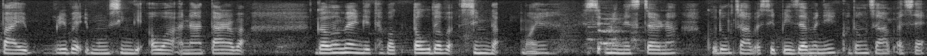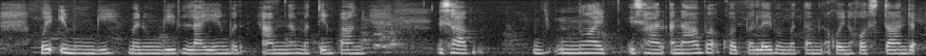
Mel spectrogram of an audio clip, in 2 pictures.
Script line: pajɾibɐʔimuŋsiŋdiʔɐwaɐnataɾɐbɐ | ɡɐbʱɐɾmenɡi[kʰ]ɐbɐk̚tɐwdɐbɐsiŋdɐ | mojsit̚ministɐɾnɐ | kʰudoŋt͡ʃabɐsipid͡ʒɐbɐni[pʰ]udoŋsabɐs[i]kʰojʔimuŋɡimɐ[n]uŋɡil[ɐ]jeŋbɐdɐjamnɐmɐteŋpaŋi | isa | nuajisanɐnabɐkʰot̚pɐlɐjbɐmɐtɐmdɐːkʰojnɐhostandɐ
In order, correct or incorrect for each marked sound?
incorrect: tʰ, incorrect: kʰ, incorrect: e, correct, incorrect: a

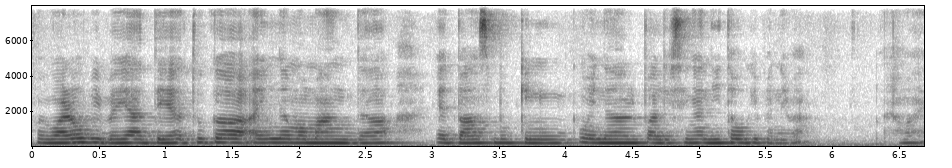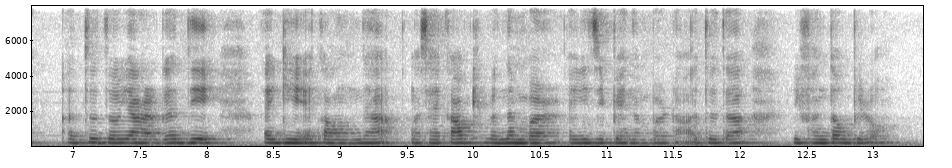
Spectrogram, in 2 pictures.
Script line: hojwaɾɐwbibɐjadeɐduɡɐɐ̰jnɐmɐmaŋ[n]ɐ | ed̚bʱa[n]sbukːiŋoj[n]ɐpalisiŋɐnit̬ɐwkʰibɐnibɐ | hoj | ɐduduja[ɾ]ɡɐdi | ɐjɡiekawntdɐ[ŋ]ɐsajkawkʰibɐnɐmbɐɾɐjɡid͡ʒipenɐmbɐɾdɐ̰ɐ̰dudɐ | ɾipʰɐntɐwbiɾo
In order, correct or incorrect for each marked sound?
incorrect: d, correct, correct, correct, correct

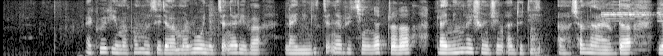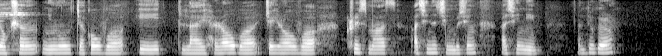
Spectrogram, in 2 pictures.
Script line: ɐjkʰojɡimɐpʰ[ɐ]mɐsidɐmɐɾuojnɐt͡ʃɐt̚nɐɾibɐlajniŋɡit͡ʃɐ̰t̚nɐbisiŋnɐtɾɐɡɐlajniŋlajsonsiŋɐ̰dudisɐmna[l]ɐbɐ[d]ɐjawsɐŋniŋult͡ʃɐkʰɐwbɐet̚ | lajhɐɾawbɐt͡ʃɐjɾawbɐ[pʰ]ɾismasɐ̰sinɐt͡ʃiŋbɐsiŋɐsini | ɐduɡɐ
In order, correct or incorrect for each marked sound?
correct, incorrect: ɾ, correct, incorrect: kʰ

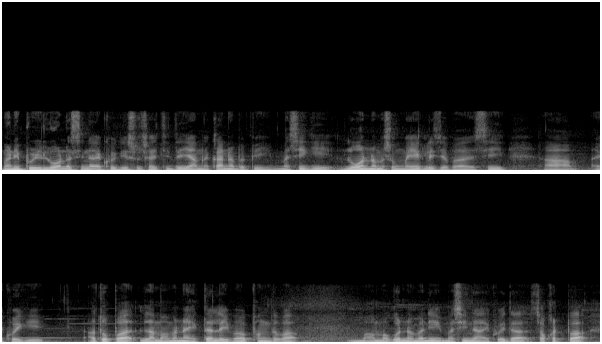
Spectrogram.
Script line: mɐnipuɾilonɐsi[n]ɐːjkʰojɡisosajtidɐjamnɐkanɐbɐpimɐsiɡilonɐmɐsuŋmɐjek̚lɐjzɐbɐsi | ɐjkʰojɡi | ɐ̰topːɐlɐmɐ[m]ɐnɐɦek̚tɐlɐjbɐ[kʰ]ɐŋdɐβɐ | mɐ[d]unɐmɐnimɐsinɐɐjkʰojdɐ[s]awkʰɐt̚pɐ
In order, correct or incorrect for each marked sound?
correct, correct, incorrect: pʰ, incorrect: ɡ, correct

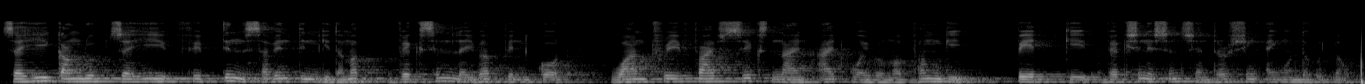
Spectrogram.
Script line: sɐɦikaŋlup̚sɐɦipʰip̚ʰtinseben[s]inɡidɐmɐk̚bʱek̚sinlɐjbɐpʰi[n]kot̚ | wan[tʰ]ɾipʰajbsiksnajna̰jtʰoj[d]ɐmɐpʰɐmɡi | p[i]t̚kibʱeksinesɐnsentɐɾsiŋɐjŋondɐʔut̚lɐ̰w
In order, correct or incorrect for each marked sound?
incorrect: t, correct, correct, incorrect: b, incorrect: e

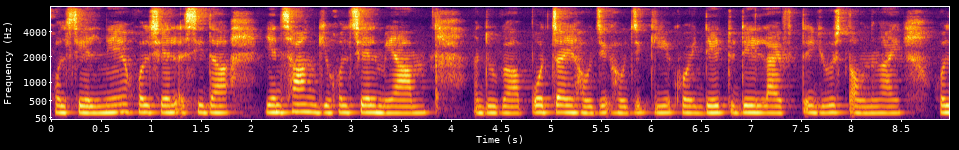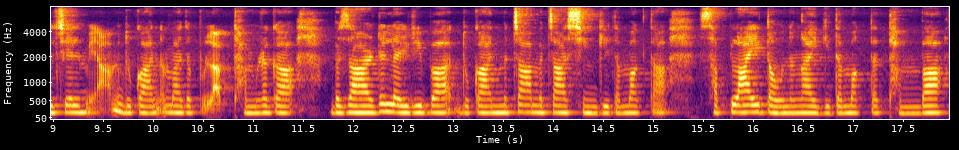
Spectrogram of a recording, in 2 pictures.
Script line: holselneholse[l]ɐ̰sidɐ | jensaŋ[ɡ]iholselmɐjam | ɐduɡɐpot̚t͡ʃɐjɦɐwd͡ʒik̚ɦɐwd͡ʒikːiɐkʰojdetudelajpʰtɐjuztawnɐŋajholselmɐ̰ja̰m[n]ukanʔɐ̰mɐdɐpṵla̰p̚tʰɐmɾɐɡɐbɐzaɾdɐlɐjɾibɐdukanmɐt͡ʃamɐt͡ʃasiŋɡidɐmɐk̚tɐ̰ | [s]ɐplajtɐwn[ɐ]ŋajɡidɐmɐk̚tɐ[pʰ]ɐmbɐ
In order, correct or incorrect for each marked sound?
correct, correct, incorrect: d, correct, correct, incorrect: tʰ

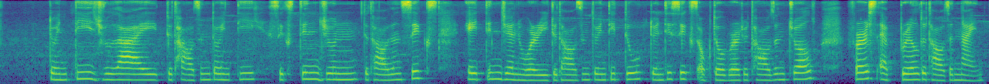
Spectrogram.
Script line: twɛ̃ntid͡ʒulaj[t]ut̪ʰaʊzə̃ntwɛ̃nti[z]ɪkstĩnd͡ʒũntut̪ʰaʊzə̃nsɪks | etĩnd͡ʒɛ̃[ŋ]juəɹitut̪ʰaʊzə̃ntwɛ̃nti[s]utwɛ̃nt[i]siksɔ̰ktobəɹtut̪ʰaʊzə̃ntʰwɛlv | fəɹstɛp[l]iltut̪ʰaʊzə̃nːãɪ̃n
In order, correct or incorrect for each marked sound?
correct, incorrect: s, incorrect: n, incorrect: t, correct, incorrect: ɹ

